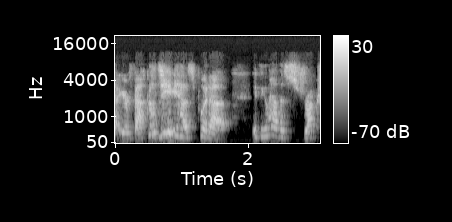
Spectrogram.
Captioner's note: laughs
